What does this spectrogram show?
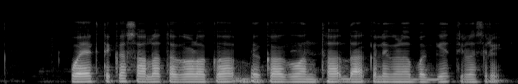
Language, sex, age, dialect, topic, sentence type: Kannada, male, 18-24, Dharwad Kannada, banking, question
